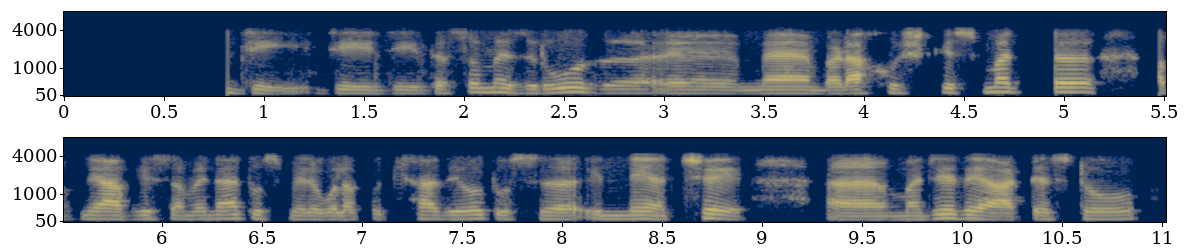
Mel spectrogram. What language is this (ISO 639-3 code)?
doi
